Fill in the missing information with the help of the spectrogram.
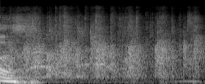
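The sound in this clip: A round of applause for a contestant in a quiz game, in uneven bursts of clapping that rise and dip at a moderate level, with a voice briefly heard at the start.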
